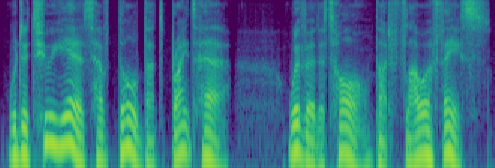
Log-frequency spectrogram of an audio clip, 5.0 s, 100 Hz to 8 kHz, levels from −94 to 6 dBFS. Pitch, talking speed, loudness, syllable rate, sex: 125 Hz, 180 wpm, -17 LUFS, 4.4 syllables/s, male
